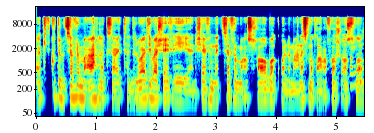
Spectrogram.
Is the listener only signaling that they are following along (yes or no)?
no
